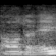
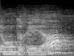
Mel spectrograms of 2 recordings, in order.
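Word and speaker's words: Andreae: Alors on dit André si on le prononce à la manière latine et quelquefois on dit Andréa pour faciliter parce que c'est plus commode à prononcer que André.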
